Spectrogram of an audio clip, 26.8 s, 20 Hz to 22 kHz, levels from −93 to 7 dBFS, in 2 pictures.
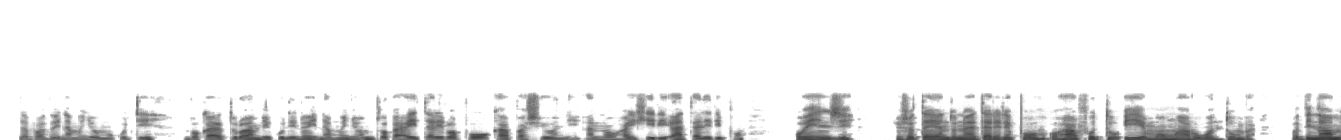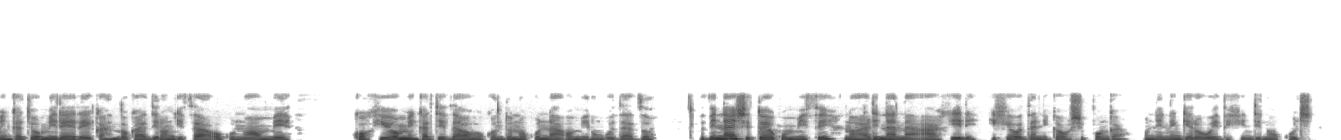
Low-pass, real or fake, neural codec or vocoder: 7.2 kHz; real; none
